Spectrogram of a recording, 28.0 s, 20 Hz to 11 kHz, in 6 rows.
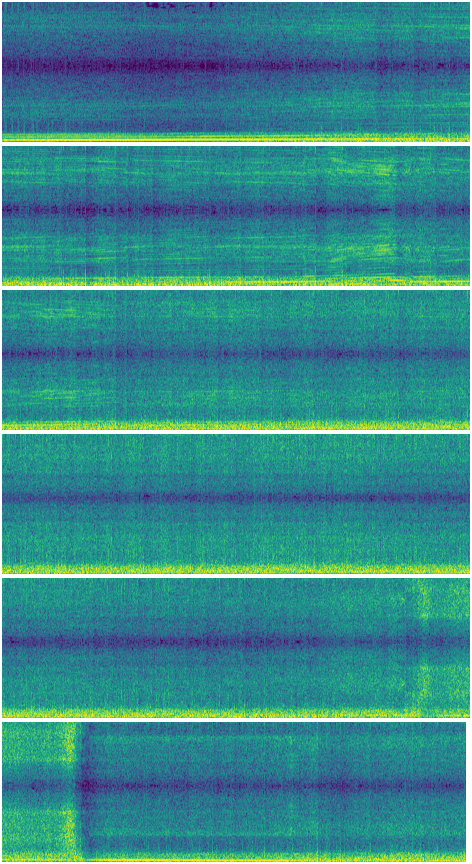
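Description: Honda CBR600RR inline-four with a slip-on exhaust accelerating hard from a rolling start. The engine note climbs, drops at an upshift about eight seconds in and climbs again, then is buried under heavy wind noise on the microphone at speed. Near the end the note falls steadily as the bike slows.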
